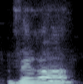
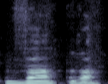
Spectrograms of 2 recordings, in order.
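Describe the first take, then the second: First: The conjunction is pronounced with an 'e' vowel. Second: The conjunction is pronounced with an 'a' vowel. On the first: The speaker calls it wrong. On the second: The speaker calls it right.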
